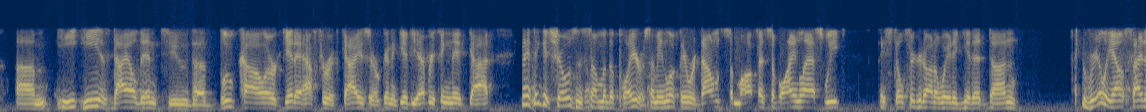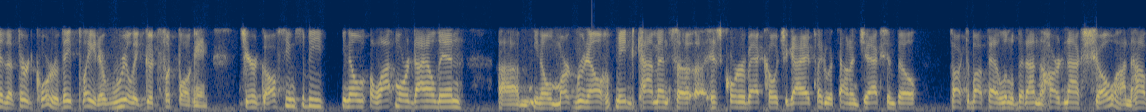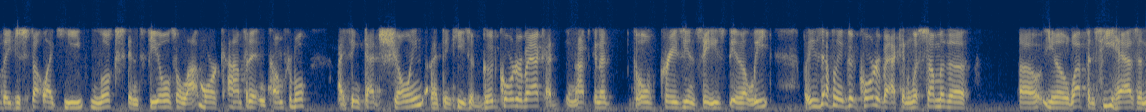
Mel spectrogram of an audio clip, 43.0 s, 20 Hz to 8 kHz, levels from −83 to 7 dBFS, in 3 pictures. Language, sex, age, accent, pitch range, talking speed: English, male, 50-69, American, 130-160 Hz, 225 wpm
